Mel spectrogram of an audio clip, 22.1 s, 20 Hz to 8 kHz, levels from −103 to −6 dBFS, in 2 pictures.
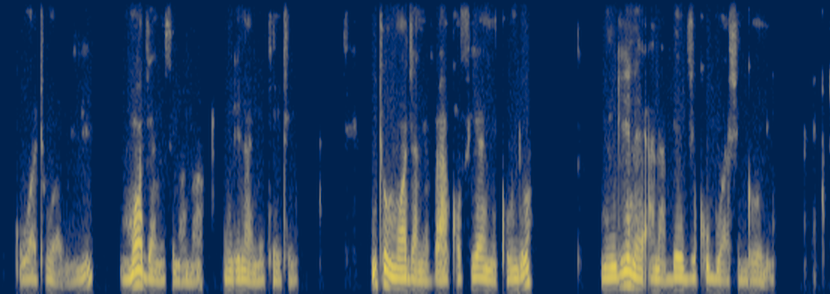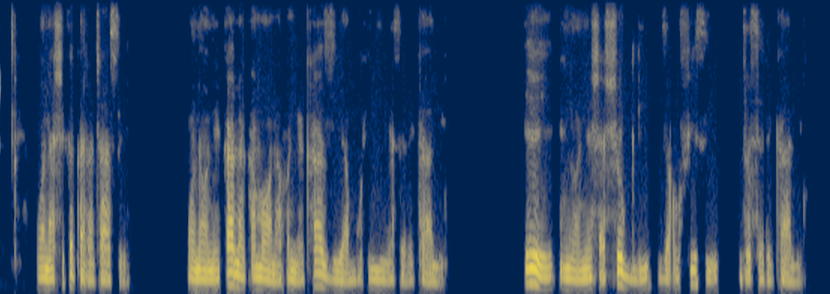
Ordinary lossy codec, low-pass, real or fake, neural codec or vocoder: Opus, 24 kbps; 7.2 kHz; fake; codec, 16 kHz, 8 kbps, FreqCodec, larger model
